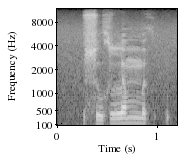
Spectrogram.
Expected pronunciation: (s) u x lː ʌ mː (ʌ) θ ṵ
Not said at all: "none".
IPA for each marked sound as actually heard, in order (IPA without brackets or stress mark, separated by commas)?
s, ə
